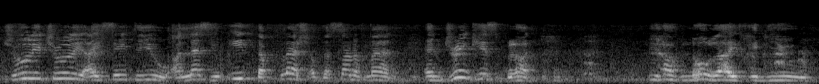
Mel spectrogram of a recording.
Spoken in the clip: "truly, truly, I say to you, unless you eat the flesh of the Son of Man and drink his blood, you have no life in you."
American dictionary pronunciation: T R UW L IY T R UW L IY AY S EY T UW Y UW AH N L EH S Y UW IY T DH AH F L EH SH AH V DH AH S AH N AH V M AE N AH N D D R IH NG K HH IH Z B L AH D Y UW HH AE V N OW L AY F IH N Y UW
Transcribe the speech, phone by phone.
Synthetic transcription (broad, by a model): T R UW L IY T R UW L IY AY S EY T UW Y UW AH N L EH S Y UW IY T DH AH F L EH SH AH V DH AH S AH N AH V M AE N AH N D D R IH NG K HH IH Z B L AH D Y UW HH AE V N OW L AY F IH N Y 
